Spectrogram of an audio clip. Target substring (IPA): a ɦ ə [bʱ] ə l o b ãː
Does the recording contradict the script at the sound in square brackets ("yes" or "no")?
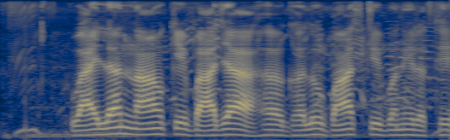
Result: yes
